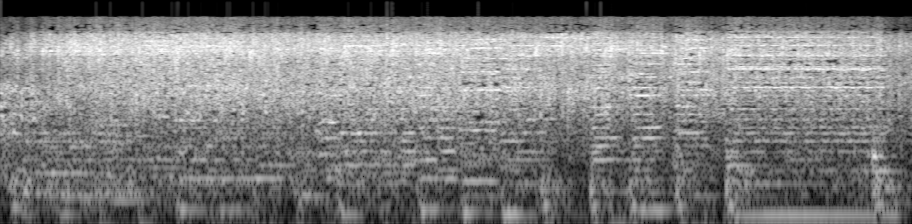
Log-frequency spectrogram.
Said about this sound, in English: Gee, we'll need some more hot water. Would you turn on the hot water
